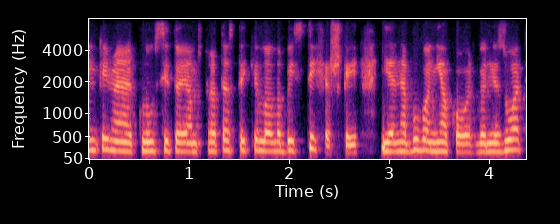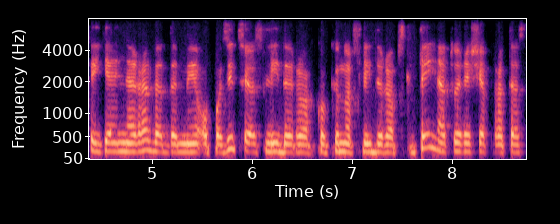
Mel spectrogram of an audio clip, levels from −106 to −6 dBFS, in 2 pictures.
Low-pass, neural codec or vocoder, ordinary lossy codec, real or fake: 7.2 kHz; none; Opus, 32 kbps; real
